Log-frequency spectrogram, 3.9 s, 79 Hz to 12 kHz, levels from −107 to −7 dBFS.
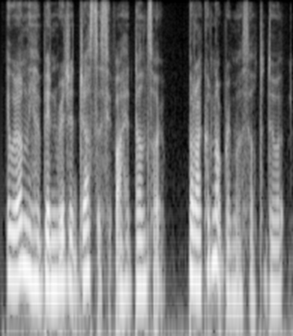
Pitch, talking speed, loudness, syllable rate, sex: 175 Hz, 320 wpm, -19 LUFS, 7.9 syllables/s, female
